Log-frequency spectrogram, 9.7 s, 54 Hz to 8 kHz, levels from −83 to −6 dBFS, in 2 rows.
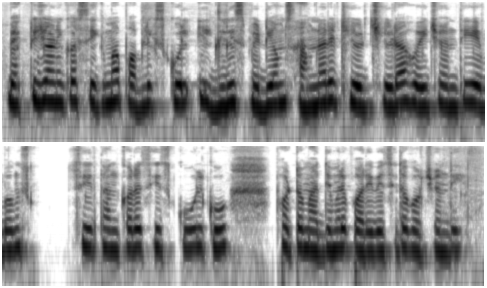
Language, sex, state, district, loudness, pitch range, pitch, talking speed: Odia, female, Odisha, Khordha, -16 LUFS, 195-220 Hz, 210 Hz, 130 wpm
